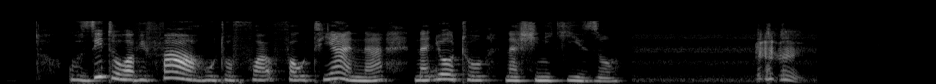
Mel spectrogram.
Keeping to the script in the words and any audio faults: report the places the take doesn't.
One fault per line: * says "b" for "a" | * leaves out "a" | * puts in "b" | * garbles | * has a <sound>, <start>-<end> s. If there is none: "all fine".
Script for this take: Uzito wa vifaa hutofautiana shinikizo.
* puts in "na joto na"
* has a throat clearing, 7.5-8.1 s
